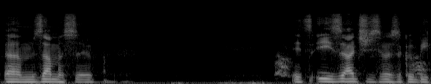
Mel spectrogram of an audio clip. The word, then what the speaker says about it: Zamasu: It's supposed to be worded without a U, and the U is silent in his name.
